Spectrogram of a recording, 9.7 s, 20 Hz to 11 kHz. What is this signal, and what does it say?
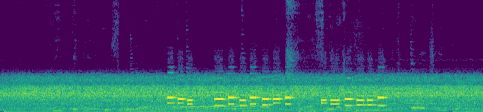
DTMF, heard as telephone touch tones, dialled by hand, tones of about 130 ms, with phone line noise and room echo. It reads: #07 2919509 *72443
